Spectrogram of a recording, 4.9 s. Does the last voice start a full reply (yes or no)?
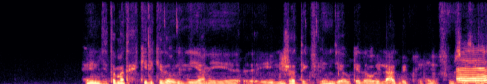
yes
